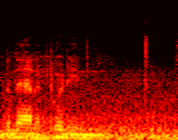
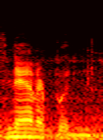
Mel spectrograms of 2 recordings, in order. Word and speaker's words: nanner pudding: it's not banana pudding it's not banana pudding Nan pudding Nan pudding we're in the South it's nanner pudding I'm from California no but we we're in the South you got to say it right I try nanner pudding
